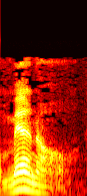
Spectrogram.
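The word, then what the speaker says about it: meno (μένω): M-E-N long O, meno.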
